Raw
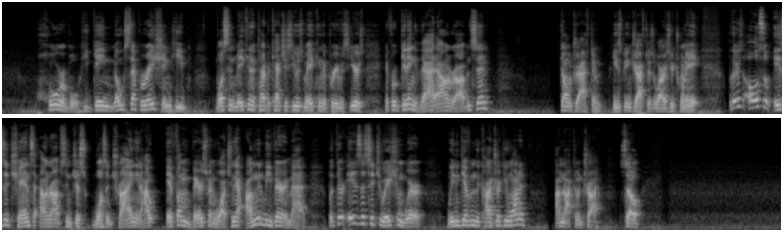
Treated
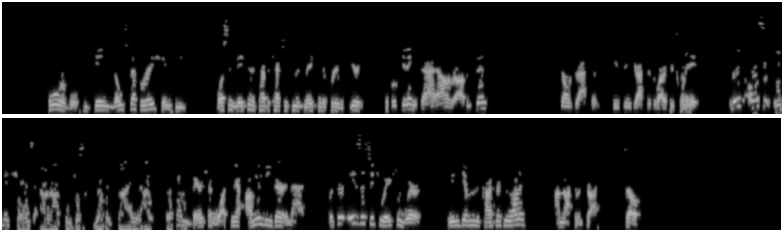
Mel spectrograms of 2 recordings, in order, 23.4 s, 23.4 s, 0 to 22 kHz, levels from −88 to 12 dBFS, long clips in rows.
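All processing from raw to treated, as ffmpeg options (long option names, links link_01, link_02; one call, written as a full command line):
ffmpeg -i in.wav -filter_complex "[0:a]asettb=1/sr,asplit=3[link_01][link_02][link_03];[link_01]atrim=end=5.824[link_04];[link_02]atrim=start=5.82:end=10.01,asetpts=PTS-STARTPTS,afade=type=in:duration=0.004:curve=qsin,afade=type=out:start_time=4.186:duration=0.004:curve=qsin,highpass=270,lowpass=3500,aeval=exprs='val(0)*gte(abs(val(0)),0.0237)':channel_layout=same[link_05];[link_03]atrim=start=10.006[link_06];[link_04][link_05]acrossfade=duration=0.004:curve1=hsin:curve2=qsin[link_07];[link_07][link_06]acrossfade=duration=0.004:curve1=qsin:curve2=hsin,asettb=1/sr,asplit=3[link_08][link_09][link_10];[link_08]atrim=end=11.254[link_11];[link_09]atrim=start=11.25:end=14.46,asetpts=PTS-STARTPTS,afade=type=in:duration=0.004:curve=qsin,afade=type=out:start_time=3.206:duration=0.004:curve=qsin,bandreject=frequency=2200:width=5.9,aeval=exprs='0.0891*(abs(mod(val(0)/0.0891+3,4)-2)-1)':channel_layout=same,asubboost=boost=9.5:cutoff=77[link_12];[link_10]atrim=start=14.456[link_13];[link_11][link_12]acrossfade=duration=0.004:curve1=hsin:curve2=qsin[link_14];[link_14][link_13]acrossfade=duration=0.004:curve1=qsin:curve2=hsin,lowshelf=frequency=150:gain=-4.5,acrossover=split=390|3000[link_15][link_16][link_17];[link_15]acompressor=threshold=-26dB:ratio=8[link_18];[link_18][link_16][link_17]amix=inputs=3:normalize=0,afftfilt=real='re*gte(hypot(re,im),0.112)':imag='im*gte(hypot(re,im),0.112)':win_size=1024:overlap=0.75,volume=4dB" out.wav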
